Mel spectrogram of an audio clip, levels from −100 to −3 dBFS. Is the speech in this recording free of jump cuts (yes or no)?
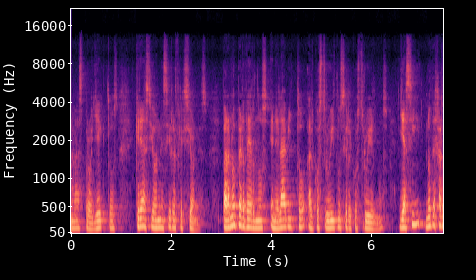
yes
